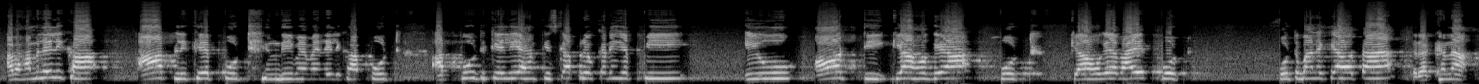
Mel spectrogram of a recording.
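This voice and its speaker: Man, teacher, slow deliberate pace, very high voice, repeats questions and answers. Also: bright, forceful tone, rough recording. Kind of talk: spoken spelling lesson to a class.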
